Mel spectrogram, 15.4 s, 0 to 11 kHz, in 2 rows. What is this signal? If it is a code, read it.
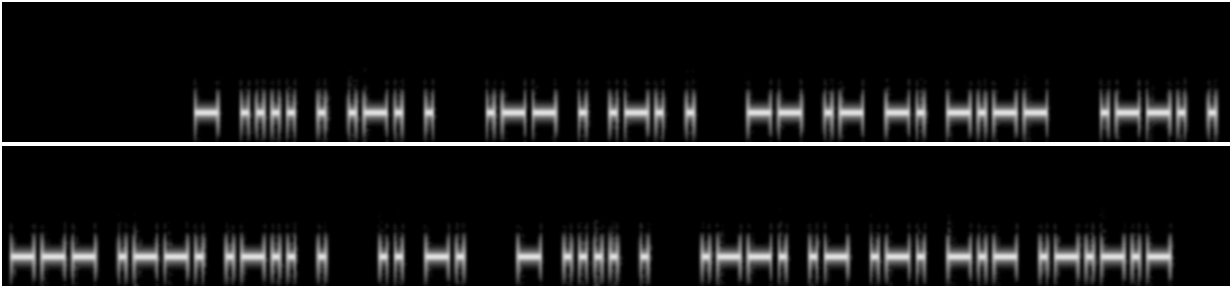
Morse code, heard as a keyed tone, about 25 wpm, 700 Hz. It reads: THERE WERE MANY PEOPLE IN THE PARK.
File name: practice / 25wpm / Sentences with 3-Word Phrases - 25wpm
